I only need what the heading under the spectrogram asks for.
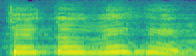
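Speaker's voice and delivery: high, loud thick-tongued punchline; partially deaf fan. Retold or imitated. Deaf fan gives his advice, high mimicked voice. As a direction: imitate blurred deaf speech, emphatic. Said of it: "he was partially deaf".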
